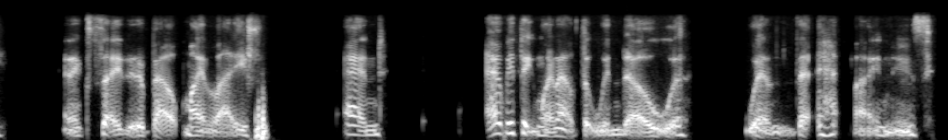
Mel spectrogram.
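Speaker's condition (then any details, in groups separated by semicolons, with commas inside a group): Advanced multiple sclerosis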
